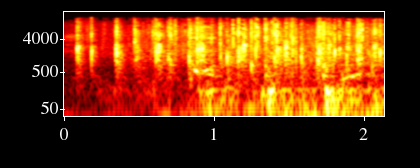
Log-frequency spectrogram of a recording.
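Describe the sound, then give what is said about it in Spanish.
Applause in a radio studio session with primary school pupils, opening with a few scattered claps that build into denser, continuous clapping. “Ya está, nos merecemos un aplauso.”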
